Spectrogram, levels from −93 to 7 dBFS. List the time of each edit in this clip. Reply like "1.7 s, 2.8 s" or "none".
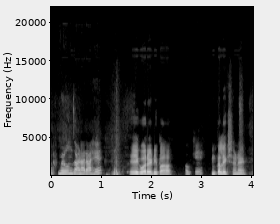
3.1 s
